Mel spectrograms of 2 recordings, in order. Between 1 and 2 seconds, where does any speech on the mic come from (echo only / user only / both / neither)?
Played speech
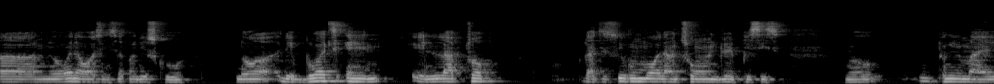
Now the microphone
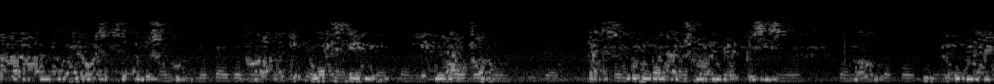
both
